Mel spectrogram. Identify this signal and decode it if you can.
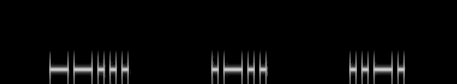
Morse code, heard as a keyed tone, about 20 wpm, spaced as for 8 wpm, 700 Hz. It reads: 7LF
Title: 178 Lesson 29e - Slash - Three Characters 20wpm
